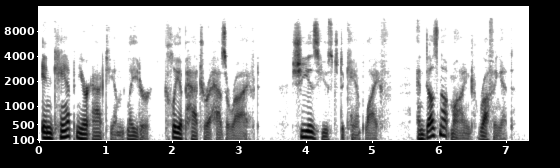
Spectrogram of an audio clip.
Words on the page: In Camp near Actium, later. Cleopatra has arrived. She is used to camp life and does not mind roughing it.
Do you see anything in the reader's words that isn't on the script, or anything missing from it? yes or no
no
